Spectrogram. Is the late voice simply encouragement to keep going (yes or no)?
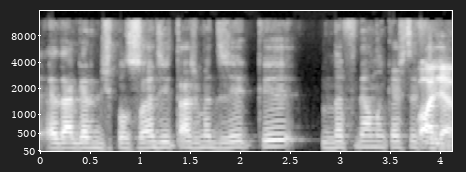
no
